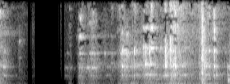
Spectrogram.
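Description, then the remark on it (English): Glasses of Crown Honey with Simply Lemonade on the rocks clink together in a toast: a quick run of bright, ringing taps and knocks with a faint scrape, after a brief silence, and no one talking. “But it's Crown Honey with Simply Lemonade. On the rocks. It's good. Cheers. Cheers. Oh, cheers.”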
